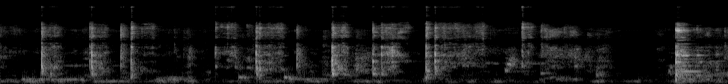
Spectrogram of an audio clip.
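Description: A white bowl knocking and scraping against the rim of a stainless steel mixing bowl as chopped onion is tipped in: a string of irregular sharp clinks and knocks. Near the end a spoon strikes the steel bowl with the loudest clink.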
